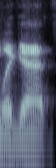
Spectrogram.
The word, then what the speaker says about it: Legette: And if Legette really is the number 2 behind Tet, then sure, Legette and Tet, man, it rhymes.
